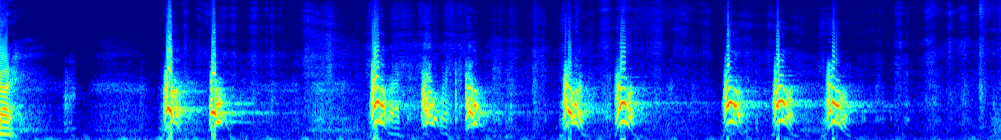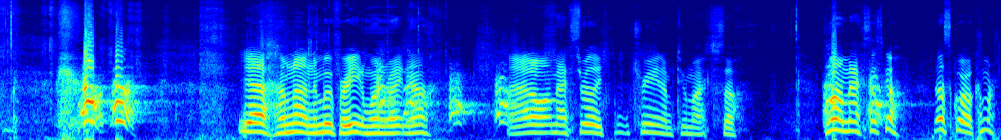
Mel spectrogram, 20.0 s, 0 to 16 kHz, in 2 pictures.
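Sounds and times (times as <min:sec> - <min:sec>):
dog barking: 0:01.6 - 0:02.6, 0:03.7 - 0:05.0, 0:05.6 - 0:06.5, 0:07.2 - 0:08.8, 0:10.8 - 0:11.6, 0:13.8 - 0:15.2, 0:18.2 - 0:19.0.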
